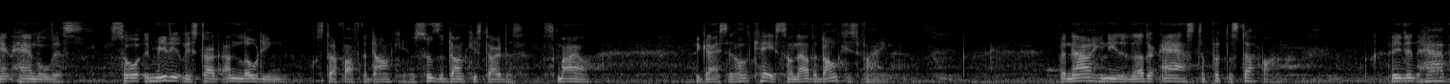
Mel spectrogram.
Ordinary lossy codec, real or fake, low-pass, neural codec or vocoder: Opus, 24 kbps; fake; 7.2 kHz; codec, 16 kHz, 4 kbps, FreqCodec, larger model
